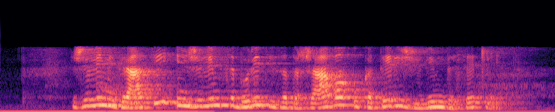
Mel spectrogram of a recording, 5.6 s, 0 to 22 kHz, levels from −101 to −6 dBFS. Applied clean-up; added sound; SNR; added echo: none; Breathing; 16 dB; reverberation time 0.8 s.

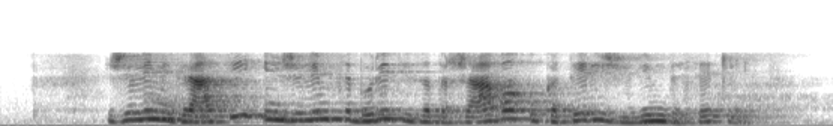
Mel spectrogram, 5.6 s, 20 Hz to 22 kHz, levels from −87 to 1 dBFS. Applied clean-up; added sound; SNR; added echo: neural separator model SepFormer DNS4.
